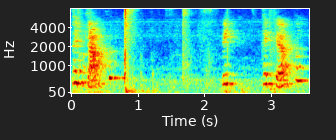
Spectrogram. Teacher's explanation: the pronunciation of P's at the beginning of words in English? They're aspirated.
